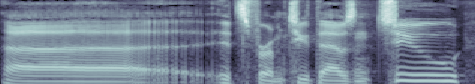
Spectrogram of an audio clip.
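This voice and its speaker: A man's voice: fairly low pitch, big pitch swings, very slow, a little mellow, clear, resonant tone. A man in his thirties hosting a podcast with casual, teasing banter. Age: 30s. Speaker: podcast host.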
